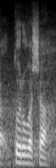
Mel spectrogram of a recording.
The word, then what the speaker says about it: तुर्वशा: अंग्रेजी में स्पेलिंग है TURVASHA, त में आधा उ वशा, तुर्वशा, पुरु, अनु, द्रुह्यु।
